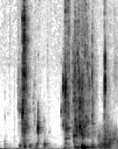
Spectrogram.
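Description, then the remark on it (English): Quiet wet sounds of someone sipping water, with a few soft slurps and a gulping swallow over about two seconds, no talking. “Another drink of water.”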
